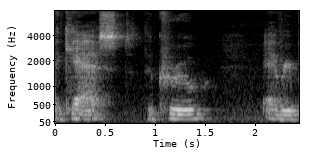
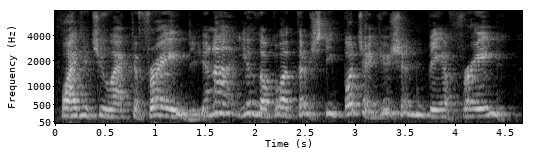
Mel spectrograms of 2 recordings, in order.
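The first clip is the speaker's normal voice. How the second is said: higher-voiced complaining director; exasperated director; 10 semitones higher than usual. Director telling John he played it wrong, higher exasperated voice. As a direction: scold the actor for getting it wrong. Director scolding actor on set.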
